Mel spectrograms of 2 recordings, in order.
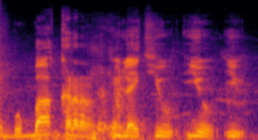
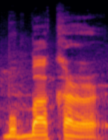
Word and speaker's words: Boubacar: Where you see, for example, some guys from Algeria or Morocco, Boubacar, you say Boubacar. You have to mention that R. R. Boubacar, yeah, you get.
